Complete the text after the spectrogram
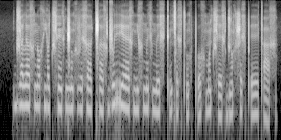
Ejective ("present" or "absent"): present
